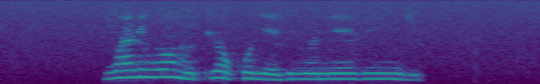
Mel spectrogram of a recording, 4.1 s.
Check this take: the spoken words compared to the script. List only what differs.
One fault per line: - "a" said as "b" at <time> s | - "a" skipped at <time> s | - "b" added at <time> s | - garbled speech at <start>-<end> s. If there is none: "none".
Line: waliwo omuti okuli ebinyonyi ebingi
none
